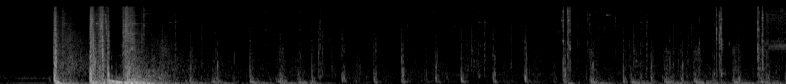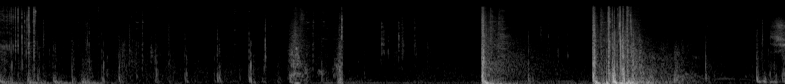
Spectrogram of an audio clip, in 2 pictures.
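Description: Gunfire in the Delta Force shooter game, with a few sharp loud shots and bursts separated by quieter stretches of soft footsteps and movement, some shots close and heavy.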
